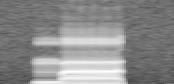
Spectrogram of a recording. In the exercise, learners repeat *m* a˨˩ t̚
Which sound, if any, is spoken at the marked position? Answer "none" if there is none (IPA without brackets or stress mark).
m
